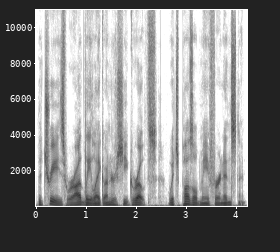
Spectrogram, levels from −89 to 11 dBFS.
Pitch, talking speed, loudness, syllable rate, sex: 100 Hz, 185 wpm, -16 LUFS, 4.9 syllables/s, male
